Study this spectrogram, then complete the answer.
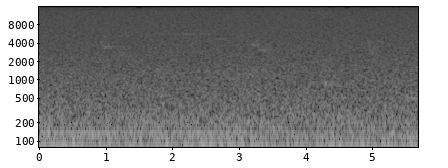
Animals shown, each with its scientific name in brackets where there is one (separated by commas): Black-throated Green Warbler (Setophaga virens)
